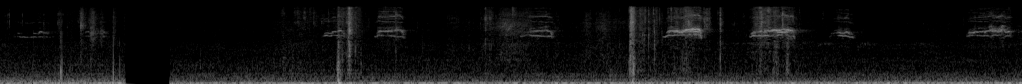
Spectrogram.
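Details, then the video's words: Young pigeon chicks, still growing, make sharp high squeals in short clusters, mostly toward the end, broken by loud rustling and flapping bursts against constant low background hum. "Baby Pigeon Chicks Sound"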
